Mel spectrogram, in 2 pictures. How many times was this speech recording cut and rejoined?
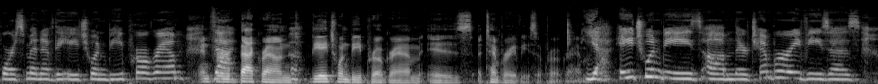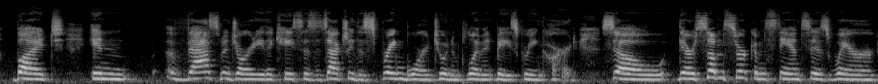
0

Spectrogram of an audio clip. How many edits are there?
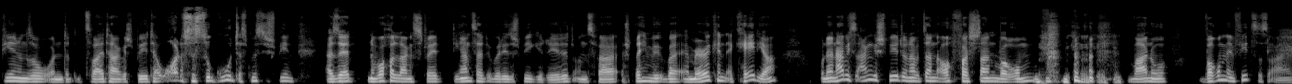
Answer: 0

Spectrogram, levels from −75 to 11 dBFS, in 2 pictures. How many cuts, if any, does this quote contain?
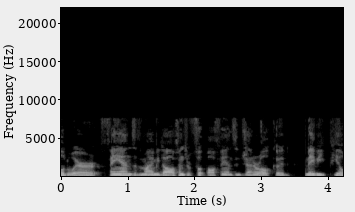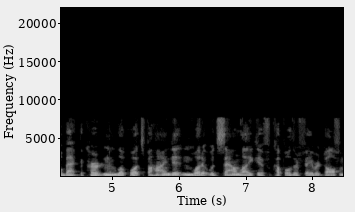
0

